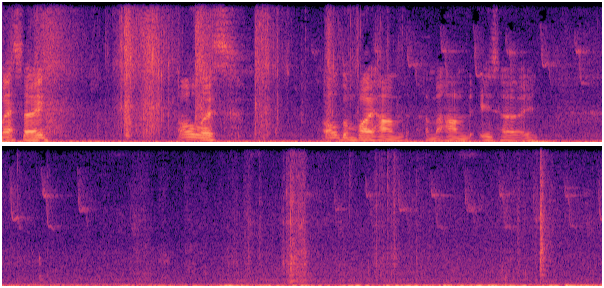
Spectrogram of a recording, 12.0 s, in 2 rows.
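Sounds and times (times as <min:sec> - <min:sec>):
small bird chirping: 0:00.5 - 0:07.7, 0:08.4 - 0:12.0.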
